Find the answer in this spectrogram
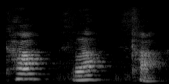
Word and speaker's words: karaka: So there's no macrons, so it's karaka. Karaka. And the ra is rolled.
